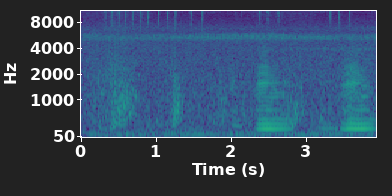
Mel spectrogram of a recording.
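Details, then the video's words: Lake recording of an American bullfrog. Faint splashes and drips open the clip, then two strong, low, buzzy, harmonic notes about a second apart. A steady high insect hum and ticking sound behind them. "Bullfrog Lake Audio Only"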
